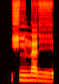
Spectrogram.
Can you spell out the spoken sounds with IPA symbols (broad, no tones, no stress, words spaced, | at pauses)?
xĩn̪æ ɾe̤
